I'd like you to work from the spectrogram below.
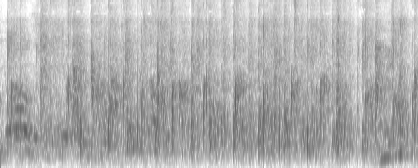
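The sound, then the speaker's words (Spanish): An audience at a church service claps steadily and densely for about four seconds for "the one who lives", a continuous patter of many hands at a fairly loud level, with voices mixed in underneath. “¿Alguien les puede dar palmas a aquel que vive?”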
